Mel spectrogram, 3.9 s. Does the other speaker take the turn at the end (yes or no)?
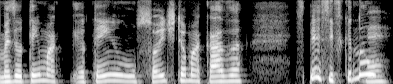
no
